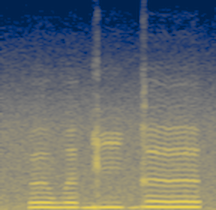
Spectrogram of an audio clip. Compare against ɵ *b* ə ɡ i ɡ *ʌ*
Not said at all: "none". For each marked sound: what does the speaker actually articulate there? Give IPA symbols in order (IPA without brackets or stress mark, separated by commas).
w, ə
